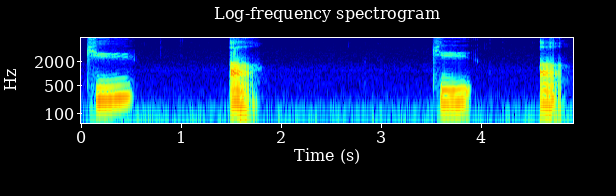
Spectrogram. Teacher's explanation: As usual in French, final s is not pronounced.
